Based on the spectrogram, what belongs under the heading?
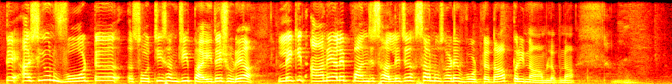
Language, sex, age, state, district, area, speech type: Dogri, female, 30-45, Jammu and Kashmir, Jammu, urban, spontaneous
